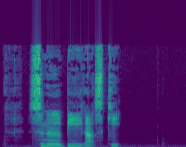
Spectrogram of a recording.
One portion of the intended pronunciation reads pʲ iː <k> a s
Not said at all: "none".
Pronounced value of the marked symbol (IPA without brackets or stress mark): ɡ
